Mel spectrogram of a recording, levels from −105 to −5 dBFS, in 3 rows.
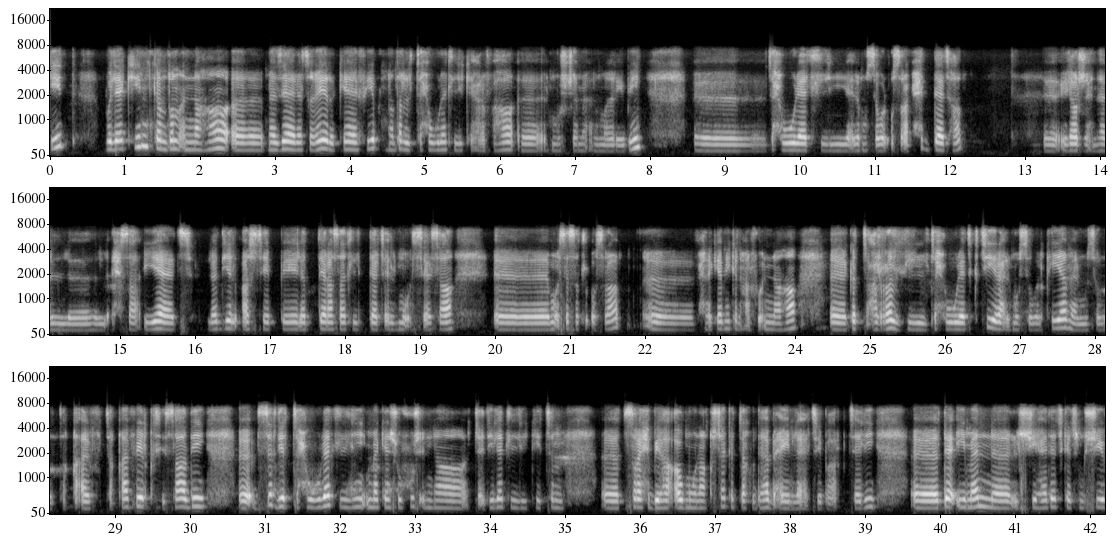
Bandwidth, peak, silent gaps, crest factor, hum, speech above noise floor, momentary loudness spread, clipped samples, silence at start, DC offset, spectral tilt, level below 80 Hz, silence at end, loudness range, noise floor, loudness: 8.2 kHz; -6 dBFS; none; 20 dB; none; 48 dB; 13 LU; under 0.1%; 0 s; under 0.1%; 1.5 dB/octave; under -90 dBFS; 0 s; 6 LU; -74 dBFS; -23 LUFS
